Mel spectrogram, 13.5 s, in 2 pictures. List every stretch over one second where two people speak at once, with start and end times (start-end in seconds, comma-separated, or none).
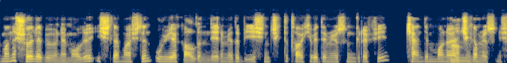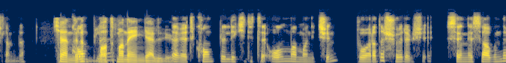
none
